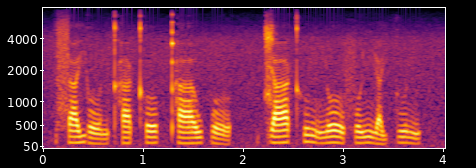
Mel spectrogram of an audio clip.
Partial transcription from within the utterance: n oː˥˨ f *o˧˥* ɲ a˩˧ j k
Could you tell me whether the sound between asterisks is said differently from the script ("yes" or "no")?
no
